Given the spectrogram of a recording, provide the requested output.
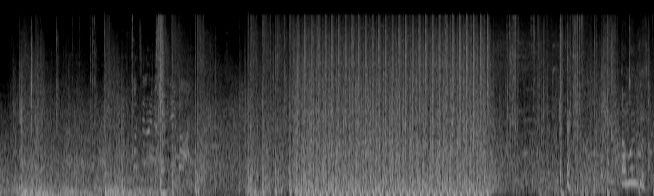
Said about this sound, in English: Artillery nearby.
